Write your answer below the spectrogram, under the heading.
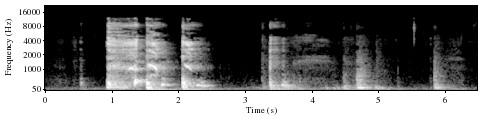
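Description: About seven harsh, irregular cough bursts in quick clusters, then quieter hacks, a choking cough after inhaling vapor.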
